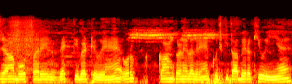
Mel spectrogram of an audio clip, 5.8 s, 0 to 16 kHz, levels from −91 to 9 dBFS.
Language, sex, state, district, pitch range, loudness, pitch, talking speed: Hindi, male, Haryana, Rohtak, 110-120 Hz, -14 LUFS, 115 Hz, 175 wpm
